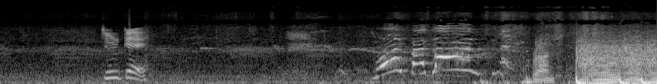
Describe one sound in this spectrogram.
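A young girl laughs and calls out outdoors.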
